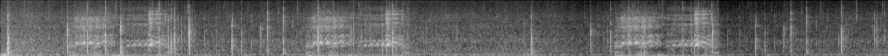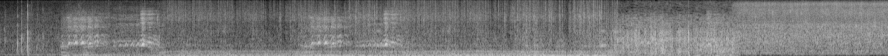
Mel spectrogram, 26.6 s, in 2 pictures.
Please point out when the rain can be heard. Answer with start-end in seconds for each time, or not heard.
0.0-26.6.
